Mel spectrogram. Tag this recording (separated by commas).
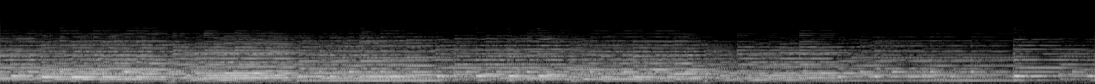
Music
